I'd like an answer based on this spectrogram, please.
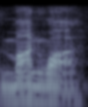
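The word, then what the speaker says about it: manhwa: linked it actually in the zoom chat it's pronounced manwa yeah so long story yeah long story short manwa is Korean comics that are um basically like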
